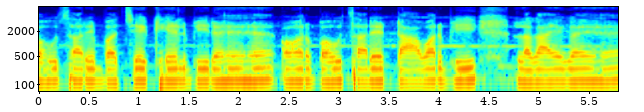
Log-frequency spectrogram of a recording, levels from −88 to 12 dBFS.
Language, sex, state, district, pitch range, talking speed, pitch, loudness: Hindi, male, Jharkhand, Deoghar, 120-125 Hz, 155 wpm, 125 Hz, -17 LUFS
